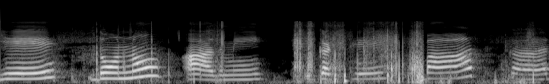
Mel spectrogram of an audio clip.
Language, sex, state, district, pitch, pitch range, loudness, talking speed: Hindi, male, Punjab, Fazilka, 255 Hz, 235-280 Hz, -14 LUFS, 65 wpm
